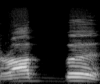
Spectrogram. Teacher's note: را کو پر پڑھیں گے کیونکہ را کے اوپر زبر آ گیا ہے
